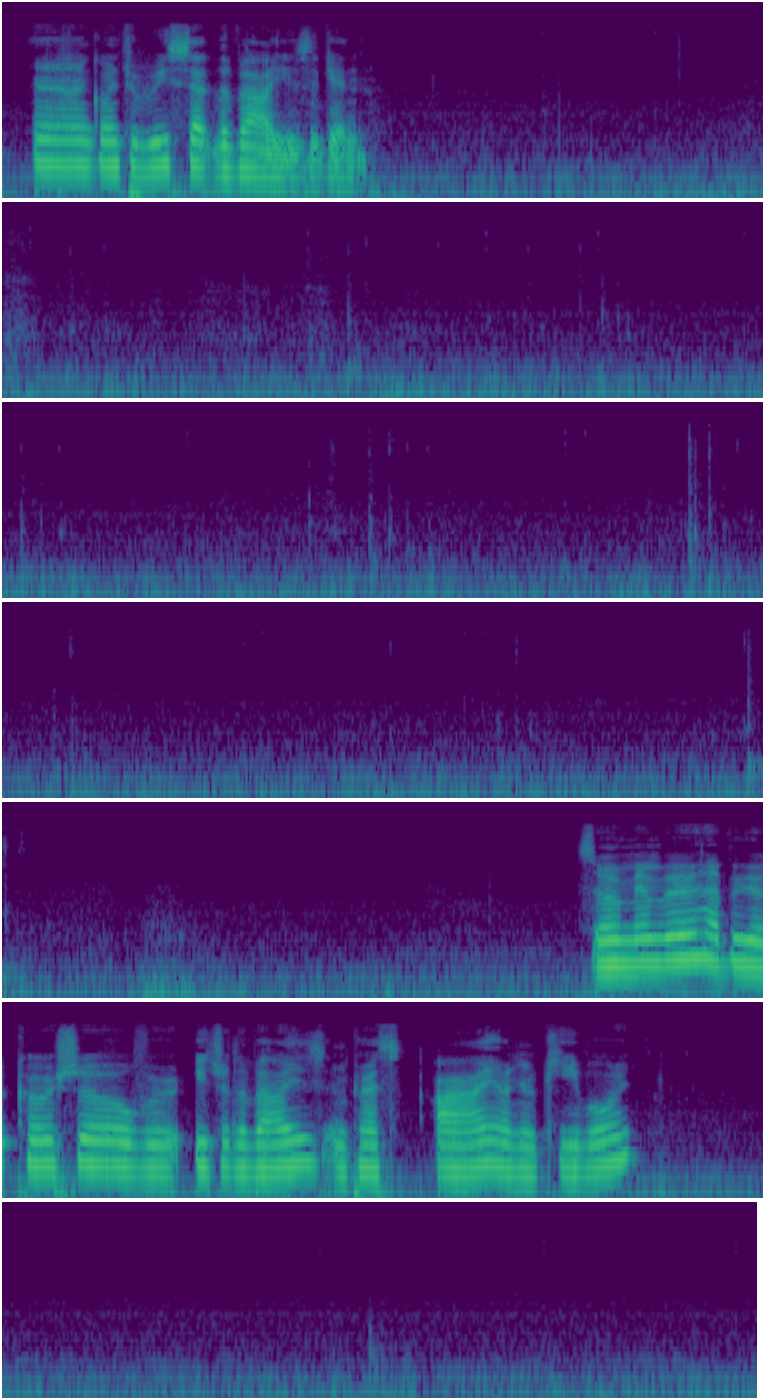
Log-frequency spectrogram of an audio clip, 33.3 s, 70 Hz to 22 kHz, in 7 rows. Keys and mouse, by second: 4.0-14.8 drag, 15.3 KP_1, 16.5 KP_Enter, 23.0 i, 26.1 i, 28.5 i, 29.4 i, 30.1 i, 31.4 i, 32.7 i.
